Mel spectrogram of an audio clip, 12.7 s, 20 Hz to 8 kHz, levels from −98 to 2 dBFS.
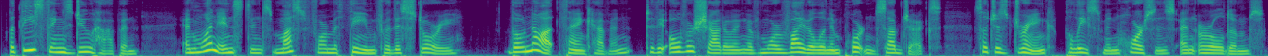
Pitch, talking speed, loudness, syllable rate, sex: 200 Hz, 160 wpm, -17 LUFS, 5.1 syllables/s, female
